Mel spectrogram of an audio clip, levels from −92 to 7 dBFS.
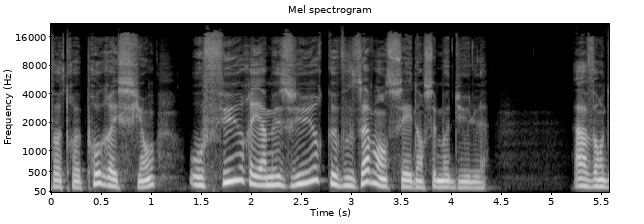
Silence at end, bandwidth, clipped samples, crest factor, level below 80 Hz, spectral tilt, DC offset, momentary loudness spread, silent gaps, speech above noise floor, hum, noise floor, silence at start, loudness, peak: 0 s; 18.5 kHz; under 0.1%; 16 dB; -64 dBFS; -6 dB/octave; under 0.1%; 8 LU; none; 50 dB; none; -65 dBFS; 0 s; -16 LUFS; 0 dBFS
